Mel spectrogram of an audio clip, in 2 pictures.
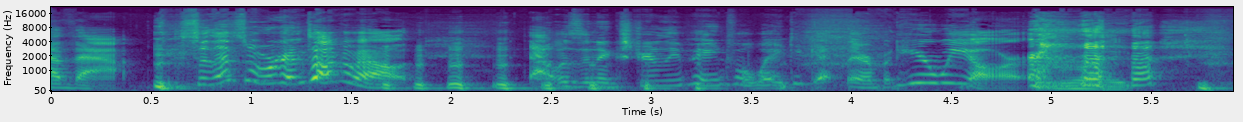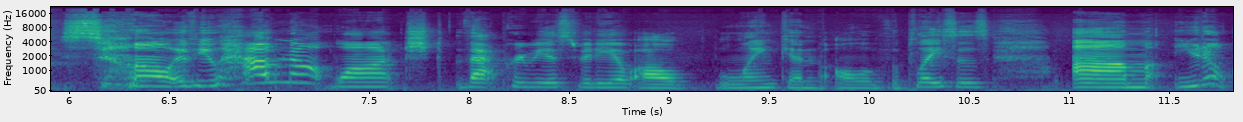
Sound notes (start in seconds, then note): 0.5 laughs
